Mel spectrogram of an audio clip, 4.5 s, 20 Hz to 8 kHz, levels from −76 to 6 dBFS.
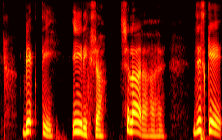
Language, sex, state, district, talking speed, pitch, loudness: Hindi, male, Uttar Pradesh, Jyotiba Phule Nagar, 95 wpm, 150 Hz, -16 LUFS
